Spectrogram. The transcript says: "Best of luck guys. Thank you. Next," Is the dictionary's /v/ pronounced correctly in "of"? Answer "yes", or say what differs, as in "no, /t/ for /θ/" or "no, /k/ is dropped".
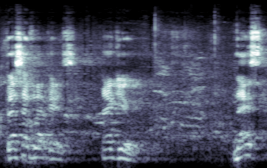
no, /b/ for /v/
